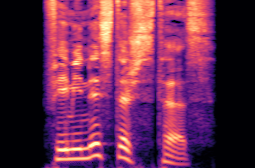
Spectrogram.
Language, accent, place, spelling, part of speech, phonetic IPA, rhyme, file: German, Germany, Berlin, feministischstes, adjective, [femiˈnɪstɪʃstəs], -ɪstɪʃstəs, De-feministischstes.ogg
- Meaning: strong/mixed nominative/accusative neuter singular superlative degree of feministisch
